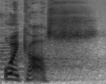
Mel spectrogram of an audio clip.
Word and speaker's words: oikos: Now quickly, that word for house in the Greek is pronounced oikos.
